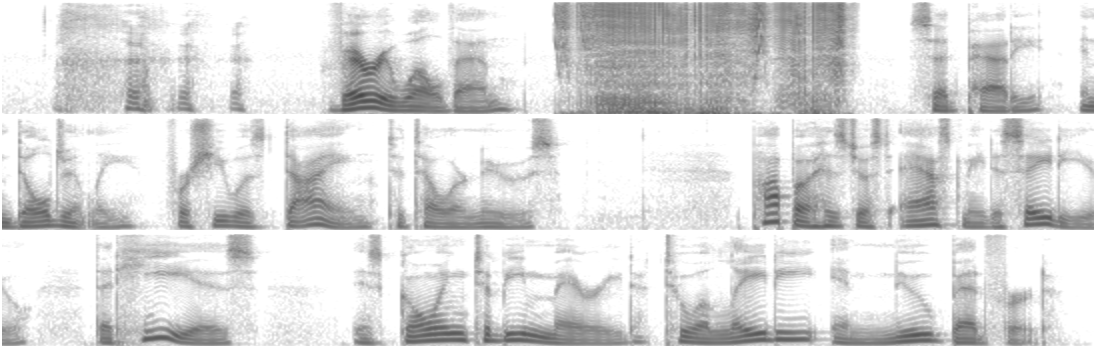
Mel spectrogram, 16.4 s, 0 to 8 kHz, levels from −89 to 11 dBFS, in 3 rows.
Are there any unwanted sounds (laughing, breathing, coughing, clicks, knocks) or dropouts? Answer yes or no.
yes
